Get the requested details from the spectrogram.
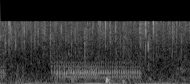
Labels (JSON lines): {"label": "biophony, croak", "recorder": "SoundTrap 500"}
